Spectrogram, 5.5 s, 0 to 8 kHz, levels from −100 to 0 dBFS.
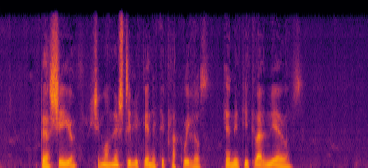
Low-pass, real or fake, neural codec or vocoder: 7.2 kHz; fake; codec, 16 kHz, 1 kbps, FreqCodec, larger model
